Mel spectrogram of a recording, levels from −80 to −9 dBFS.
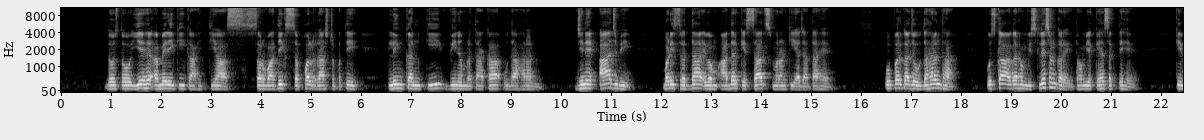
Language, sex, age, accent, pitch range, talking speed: Hindi, male, 20-39, native, 130-150 Hz, 120 wpm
